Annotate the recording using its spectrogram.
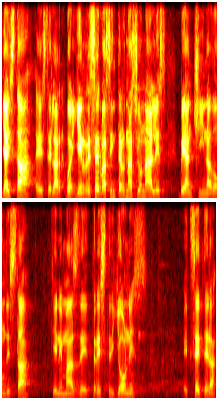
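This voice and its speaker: Using lively intonation, a man with a bright, sharp tone and fairly high pitch talks at a fairly slow pace. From Mexico. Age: 70s. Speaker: geopolitics analyst and professor. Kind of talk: keynote lecture.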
